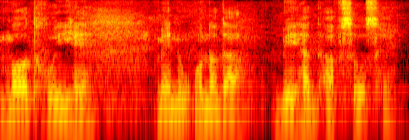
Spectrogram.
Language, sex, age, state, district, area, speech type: Punjabi, male, 30-45, Punjab, Fazilka, rural, spontaneous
